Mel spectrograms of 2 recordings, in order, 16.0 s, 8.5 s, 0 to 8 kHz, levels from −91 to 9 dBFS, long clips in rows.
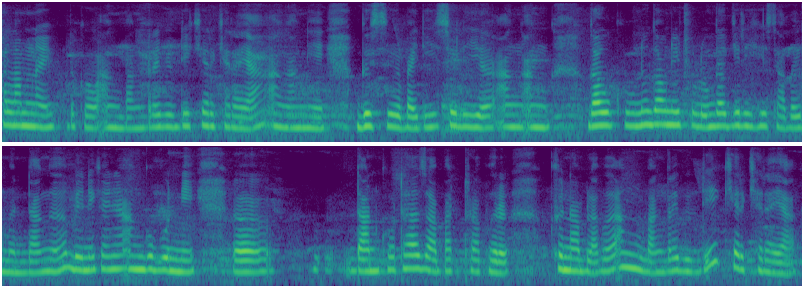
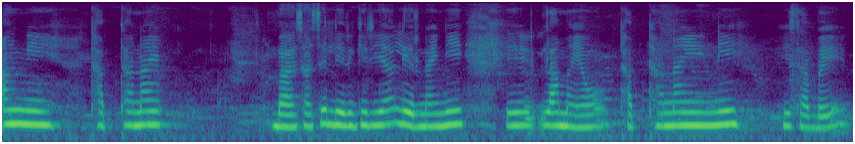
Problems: low volume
